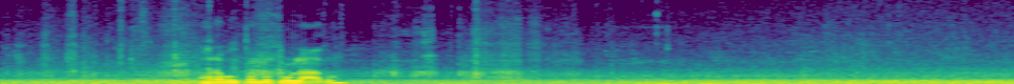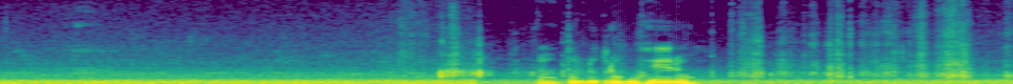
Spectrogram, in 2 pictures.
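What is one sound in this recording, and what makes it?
Paper ribbon rustles softly as it is handled.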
